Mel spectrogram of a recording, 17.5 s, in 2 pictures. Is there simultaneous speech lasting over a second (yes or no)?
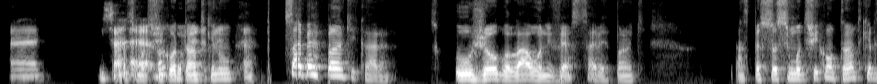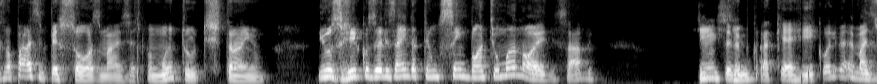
yes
